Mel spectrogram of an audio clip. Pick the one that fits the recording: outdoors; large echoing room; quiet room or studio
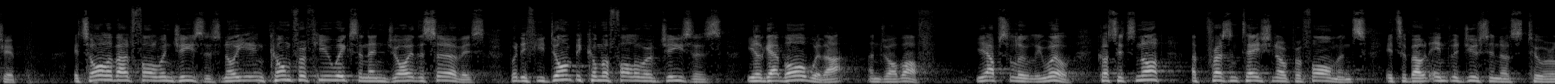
large echoing room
